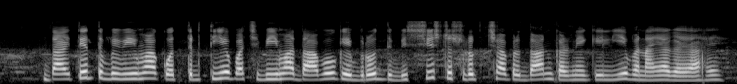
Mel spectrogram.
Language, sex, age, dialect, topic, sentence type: Hindi, female, 31-35, Awadhi Bundeli, banking, statement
